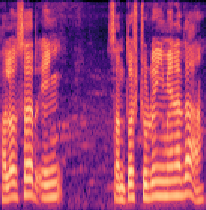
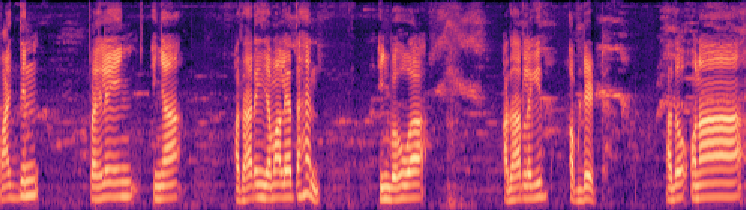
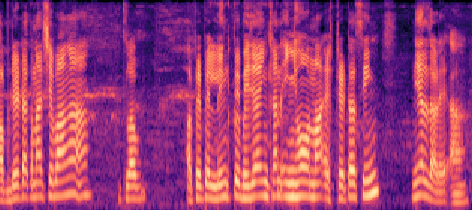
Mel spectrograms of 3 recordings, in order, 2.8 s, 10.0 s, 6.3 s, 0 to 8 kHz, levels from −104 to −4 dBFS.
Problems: none marked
